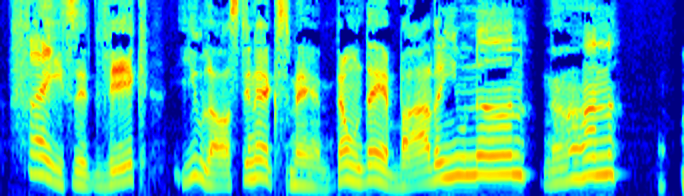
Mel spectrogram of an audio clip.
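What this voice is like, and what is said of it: Put-on southern character voice. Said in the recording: “You gotta merge it with the southern accent. ... Well, that's good.”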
